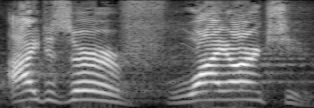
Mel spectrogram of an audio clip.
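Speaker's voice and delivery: loud, clipped mock complaint; mock the world's grumble; entitled demand. Preacher voicing the world's complaint to God.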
